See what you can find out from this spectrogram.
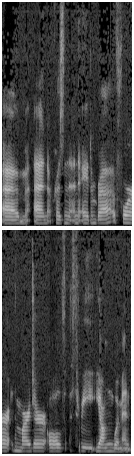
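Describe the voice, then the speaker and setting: A woman's fairly low voice with a Glaswegian accent, very slow pace and fairly even intonation, on a very clean recording with a silent background. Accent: Scottish, Glaswegian. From Glasgow, Scotland. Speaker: guest storyteller, true crime fan. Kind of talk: casual storytelling.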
